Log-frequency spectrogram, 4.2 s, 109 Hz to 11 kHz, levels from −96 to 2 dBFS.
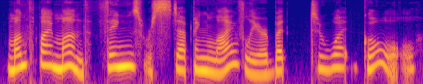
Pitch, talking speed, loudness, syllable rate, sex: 255 Hz, 155 wpm, -15 LUFS, 3.9 syllables/s, female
